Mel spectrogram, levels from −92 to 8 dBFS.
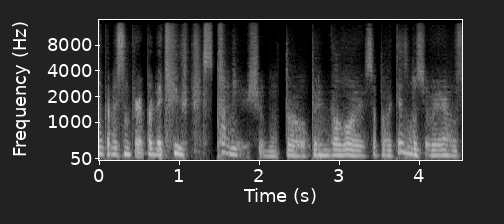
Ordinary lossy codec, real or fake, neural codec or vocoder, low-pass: AAC, 64 kbps; fake; codec, 44.1 kHz, 0.9 kbps, DAC; 14.4 kHz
